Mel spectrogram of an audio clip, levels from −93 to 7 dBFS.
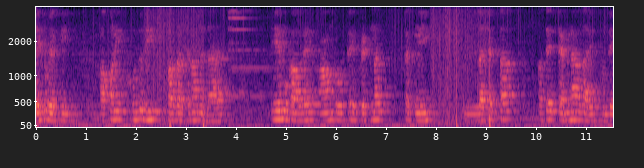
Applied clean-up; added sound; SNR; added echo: none; Crackle; 14 dB; reverberation time 0.9 s.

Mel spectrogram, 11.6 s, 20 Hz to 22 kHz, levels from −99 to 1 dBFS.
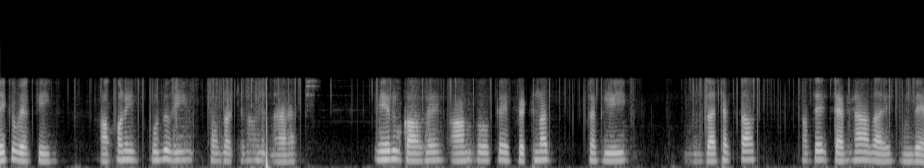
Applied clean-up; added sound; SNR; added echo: neural separator model SepFormer WHAMR!.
